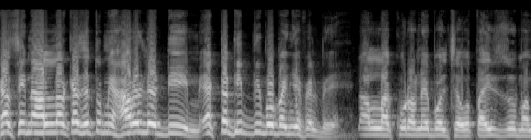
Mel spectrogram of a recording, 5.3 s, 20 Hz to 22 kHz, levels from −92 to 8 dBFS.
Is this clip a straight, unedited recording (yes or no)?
no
